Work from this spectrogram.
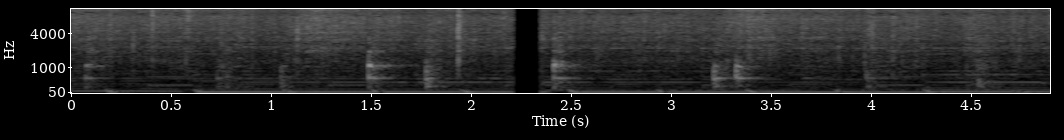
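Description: Masala with coriander powder frying in a pan for vada pav filling, with repeated spoon scrapes and taps against the pan over a continuous close sizzle, briefly cut out midway, no voices.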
